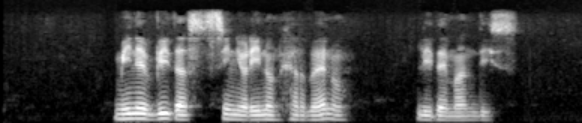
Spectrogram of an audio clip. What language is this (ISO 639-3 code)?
epo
